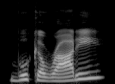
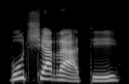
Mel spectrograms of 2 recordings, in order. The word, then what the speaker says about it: Bucciarati: So in English, you can pronounce that last name as Buccarati, Okay. but you would sound like a huge manja cake if you said it that way. So Okay. Bucciarati is how I would Cool.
